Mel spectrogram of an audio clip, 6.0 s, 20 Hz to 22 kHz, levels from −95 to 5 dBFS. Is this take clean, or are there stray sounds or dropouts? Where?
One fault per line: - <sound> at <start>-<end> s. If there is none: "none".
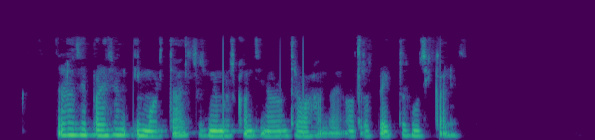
none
